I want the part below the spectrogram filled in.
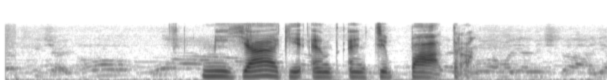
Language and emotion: Russian, positive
